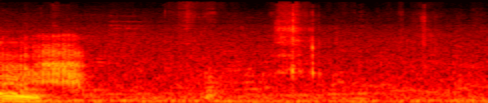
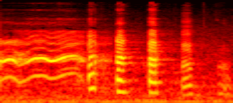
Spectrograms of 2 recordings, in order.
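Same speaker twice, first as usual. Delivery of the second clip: shrill delighted laugh; high squeal of laughter. Real, not acted. Laughs at pet.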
